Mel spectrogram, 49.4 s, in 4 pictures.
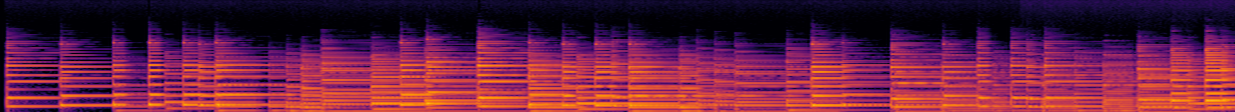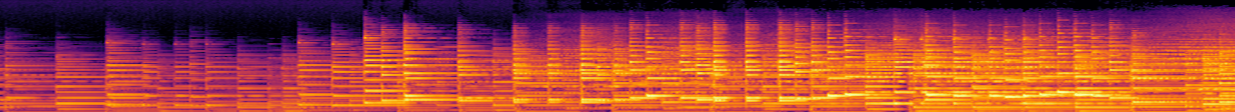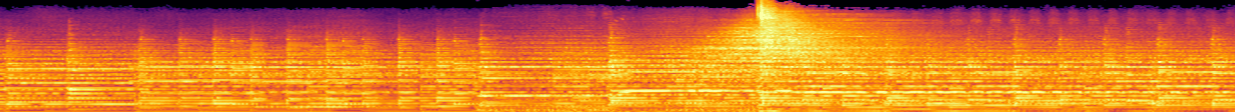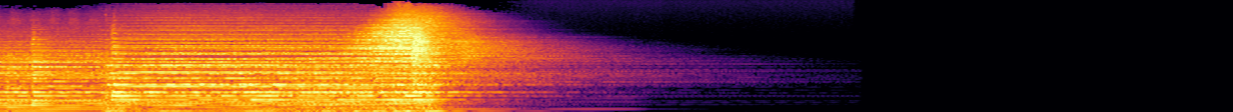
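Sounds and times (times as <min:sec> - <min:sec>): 
light theatre music with big finish: 0:17.0 - 0:42.7.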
